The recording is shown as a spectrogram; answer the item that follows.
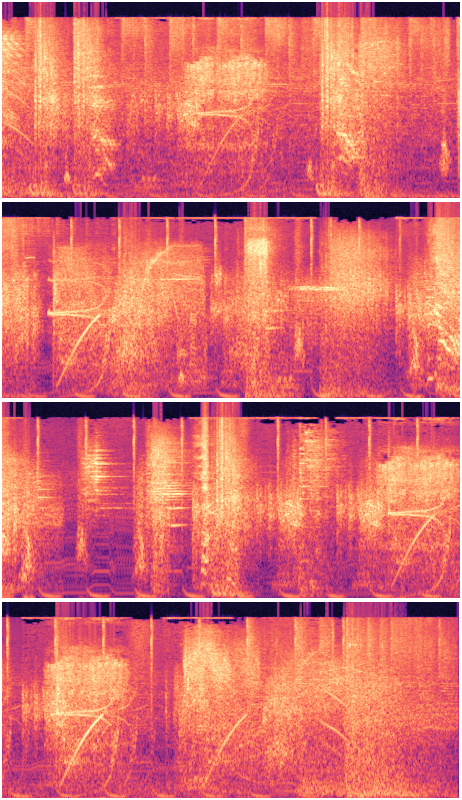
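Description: Fight sound effects: a rapid, loud series of punches, hits and crashes with swishing swings, over background music.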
